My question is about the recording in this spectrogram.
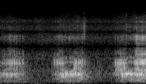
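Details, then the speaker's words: Washing machine during agitation while washing: croaking squeal that rises and falls in bursts about every 0.6 seconds with each stroke, sometimes faint then louder; washer squeal during agitation. "começa assim o chorinho né vamos ver se eu posso mostrar mais ou menos como que funciona esse chorinho com esse barulho esquisito que a máquina faz"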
